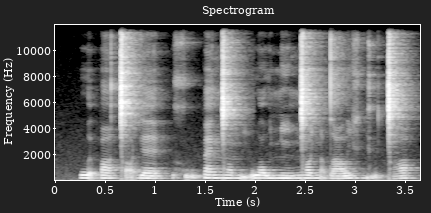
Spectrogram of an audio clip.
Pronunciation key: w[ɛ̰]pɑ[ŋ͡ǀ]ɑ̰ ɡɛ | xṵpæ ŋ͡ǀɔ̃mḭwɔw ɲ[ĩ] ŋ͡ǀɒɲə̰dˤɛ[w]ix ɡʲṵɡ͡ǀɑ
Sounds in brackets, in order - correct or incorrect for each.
incorrect, incorrect, correct, correct

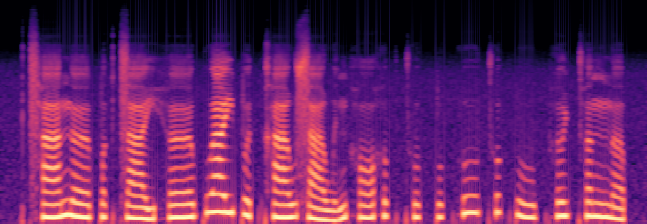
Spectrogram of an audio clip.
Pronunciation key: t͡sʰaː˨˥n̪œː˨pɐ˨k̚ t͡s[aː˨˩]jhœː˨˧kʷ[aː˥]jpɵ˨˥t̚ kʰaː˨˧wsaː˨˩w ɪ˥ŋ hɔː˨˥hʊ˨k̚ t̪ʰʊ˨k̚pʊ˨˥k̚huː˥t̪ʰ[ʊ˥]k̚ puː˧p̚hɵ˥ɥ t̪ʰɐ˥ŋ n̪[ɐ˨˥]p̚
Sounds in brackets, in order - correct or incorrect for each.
correct, correct, correct, incorrect

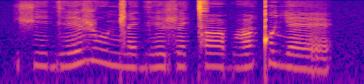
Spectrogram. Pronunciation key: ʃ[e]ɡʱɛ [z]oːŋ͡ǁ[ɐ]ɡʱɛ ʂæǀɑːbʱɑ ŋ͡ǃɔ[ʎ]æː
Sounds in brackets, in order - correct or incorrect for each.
incorrect, incorrect, incorrect, correct

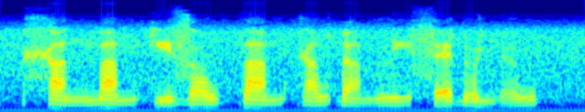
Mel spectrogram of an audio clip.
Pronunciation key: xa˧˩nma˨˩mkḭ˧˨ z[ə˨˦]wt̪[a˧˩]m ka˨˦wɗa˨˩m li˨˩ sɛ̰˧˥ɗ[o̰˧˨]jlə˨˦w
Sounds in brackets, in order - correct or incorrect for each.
incorrect, incorrect, correct

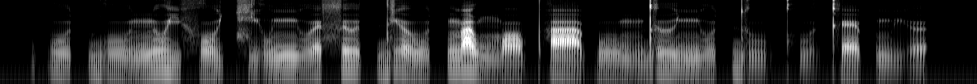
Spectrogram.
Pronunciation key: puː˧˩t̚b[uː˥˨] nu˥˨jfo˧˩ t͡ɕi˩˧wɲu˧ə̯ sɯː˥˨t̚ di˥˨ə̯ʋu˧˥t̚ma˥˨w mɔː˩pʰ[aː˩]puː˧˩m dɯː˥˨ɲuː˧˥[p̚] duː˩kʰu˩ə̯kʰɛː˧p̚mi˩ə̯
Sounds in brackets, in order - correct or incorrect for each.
incorrect, incorrect, incorrect

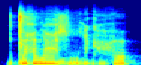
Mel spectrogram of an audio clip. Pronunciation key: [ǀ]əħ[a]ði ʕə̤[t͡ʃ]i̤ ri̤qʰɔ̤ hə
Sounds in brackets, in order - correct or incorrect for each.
correct, incorrect, incorrect

